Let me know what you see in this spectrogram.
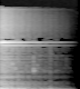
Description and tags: An electronic percussive stab. A burst of distorted noise. Created with Metaphysical Function from Native Instruments. Further edited using Cubase SX and mastered using Wavelab.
